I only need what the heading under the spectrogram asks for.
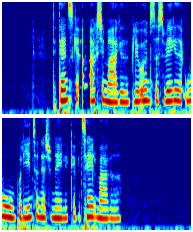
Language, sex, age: Danish, female, 25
